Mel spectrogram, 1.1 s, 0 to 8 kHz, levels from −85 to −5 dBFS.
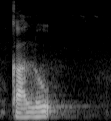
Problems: low volume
